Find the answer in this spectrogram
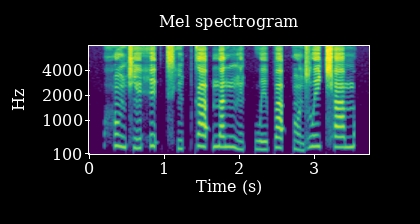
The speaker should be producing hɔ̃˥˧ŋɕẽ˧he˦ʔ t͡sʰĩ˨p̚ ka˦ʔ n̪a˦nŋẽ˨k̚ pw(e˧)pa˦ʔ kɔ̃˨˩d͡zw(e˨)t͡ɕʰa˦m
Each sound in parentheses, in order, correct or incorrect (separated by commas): correct, incorrect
